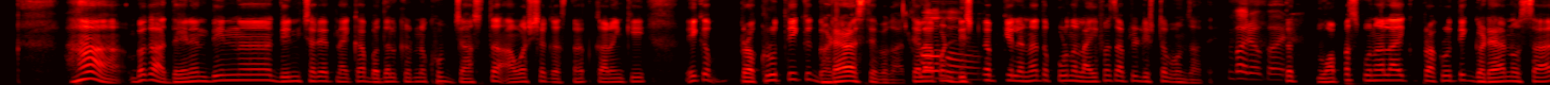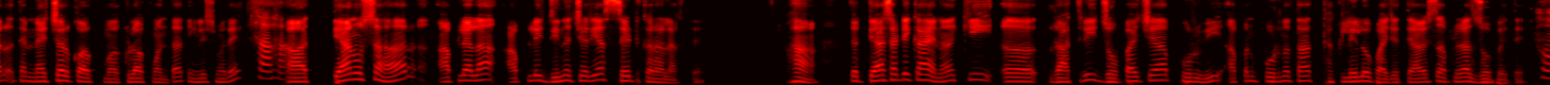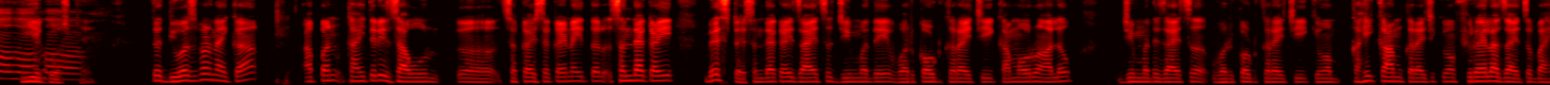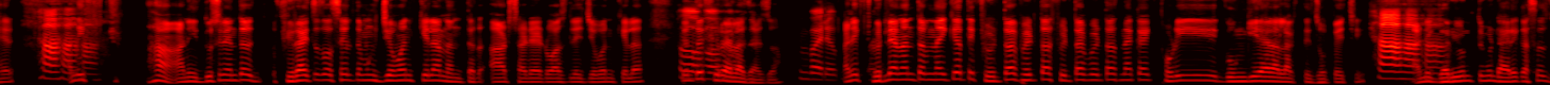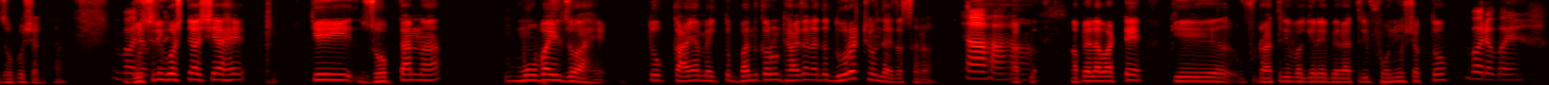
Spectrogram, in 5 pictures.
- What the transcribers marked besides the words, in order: sigh; tapping; background speech; in English: "लाईफच"; whistle; other background noise; throat clearing; in English: "जिममध्ये"; in English: "जिममध्ये"; in English: "वर्कआउट"; other noise; sigh
- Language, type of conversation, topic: Marathi, podcast, झोप यायला अडचण आली तर तुम्ही साधारणतः काय करता?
